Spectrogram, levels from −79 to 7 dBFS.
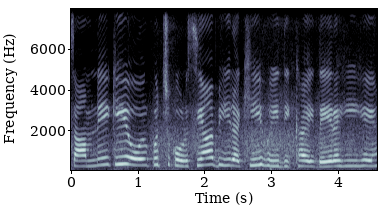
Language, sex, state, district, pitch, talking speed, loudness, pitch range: Hindi, female, Madhya Pradesh, Dhar, 280 Hz, 155 wpm, -13 LUFS, 265-325 Hz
